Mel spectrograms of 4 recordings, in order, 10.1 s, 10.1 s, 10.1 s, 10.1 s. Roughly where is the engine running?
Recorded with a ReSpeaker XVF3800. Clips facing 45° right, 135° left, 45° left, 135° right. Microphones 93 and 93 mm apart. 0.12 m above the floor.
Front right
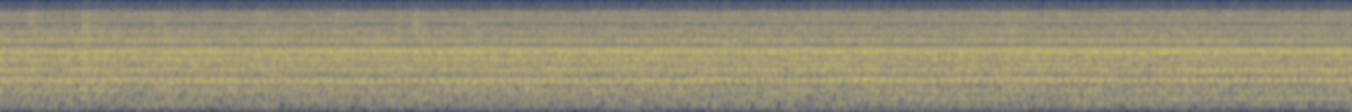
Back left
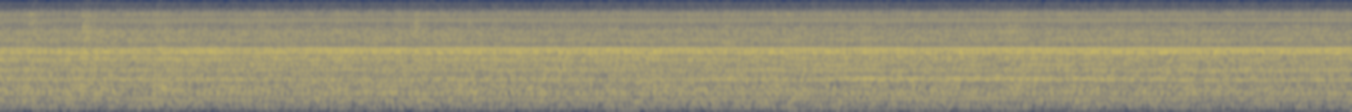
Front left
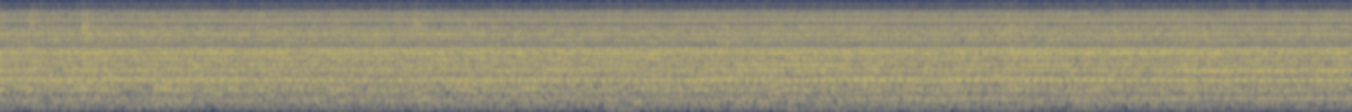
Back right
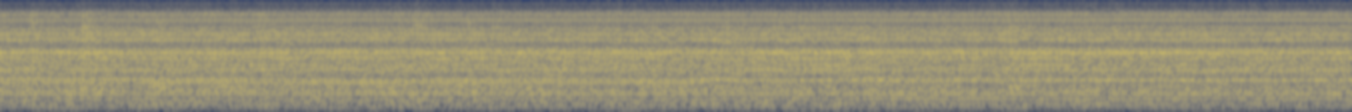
Behind right.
